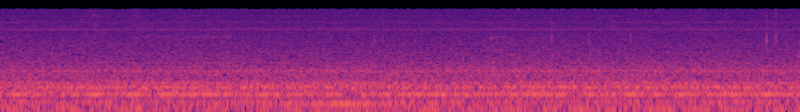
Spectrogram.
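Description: Steady background hiss with a faint low hum and no distinct events: room tone.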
